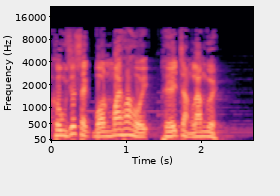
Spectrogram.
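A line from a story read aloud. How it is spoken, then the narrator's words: Furious roar. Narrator (Vietnamese): cơn giận của Tư Mã Minh vẫn còn chưa nguôi, chàng gầm thét như một con hổ đói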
